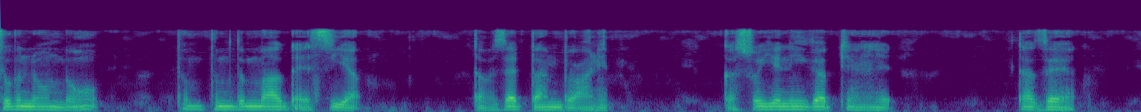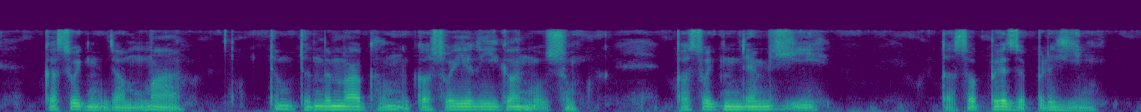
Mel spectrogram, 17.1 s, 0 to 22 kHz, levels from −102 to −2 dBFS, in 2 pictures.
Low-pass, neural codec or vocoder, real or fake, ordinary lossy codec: 7.2 kHz; codec, 24 kHz, 0.9 kbps, WavTokenizer, small release; fake; Opus, 64 kbps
